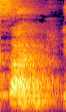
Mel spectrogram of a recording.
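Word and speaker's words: psi: 2 और ये जो बना रखा है इसको बोलते हैं साई, इसके अंदर जो पी है, पी क्या होता है, साइलेंट होता है, क्या है, साई।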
